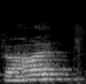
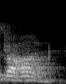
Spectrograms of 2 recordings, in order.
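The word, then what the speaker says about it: כהן: Okay, Kahan, which means priest, right? So now we're gonna get the hold up. Excuse me. Yeah, Khan. How do you say priest? Priest is Kahan.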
